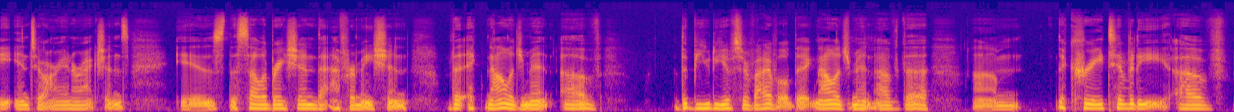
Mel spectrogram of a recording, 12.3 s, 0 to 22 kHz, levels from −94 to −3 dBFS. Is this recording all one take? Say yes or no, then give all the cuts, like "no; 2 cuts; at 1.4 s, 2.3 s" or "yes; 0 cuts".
yes; 0 cuts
